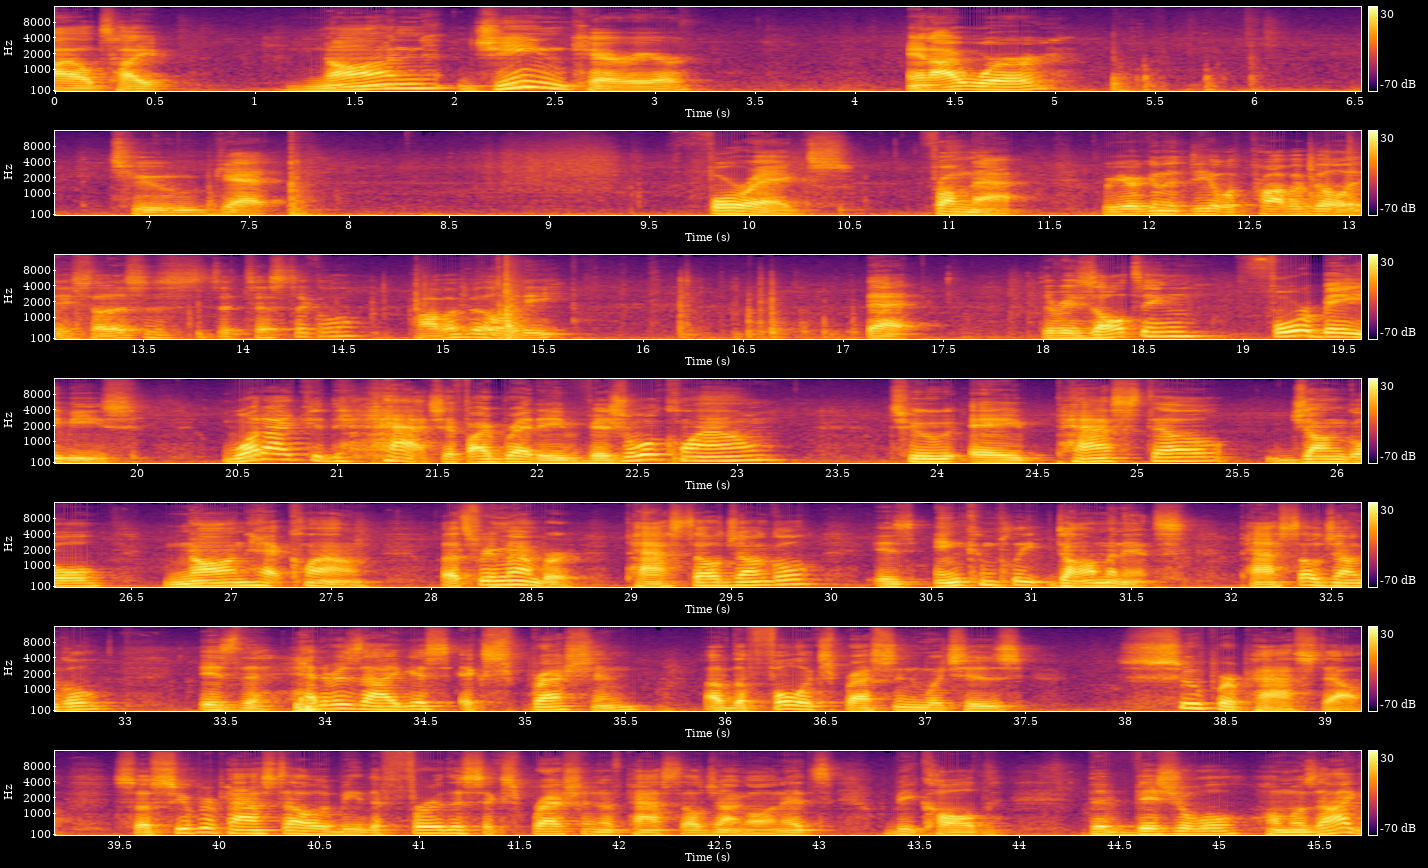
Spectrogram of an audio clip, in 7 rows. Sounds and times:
Speech: 0.0s - 3.3s, 4.2s - 5.1s, 6.8s - 7.8s, 9.8s - 15.7s, 17.1s - 45.7s.

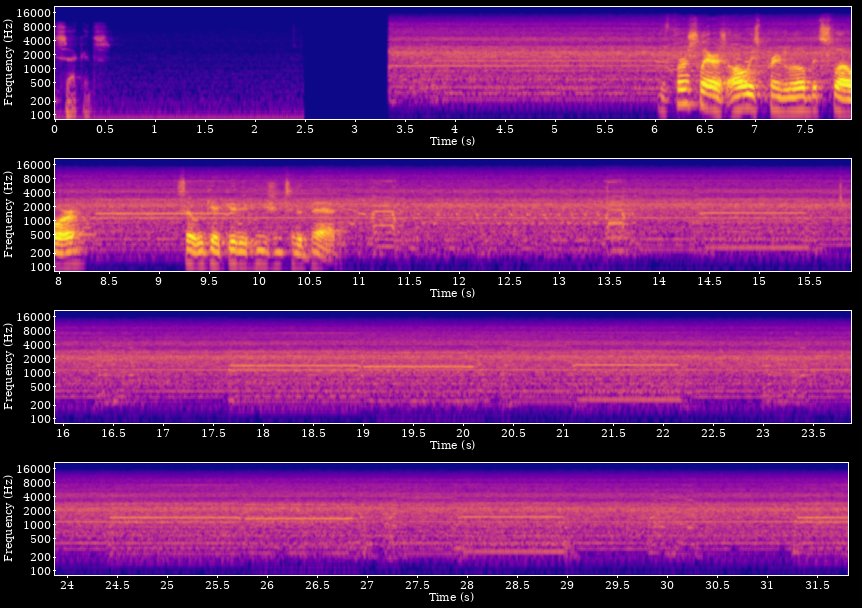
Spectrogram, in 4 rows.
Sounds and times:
Speech: 0.0s - 0.6s, 6.1s - 8.3s, 9.2s - 10.8s
Printer: 3.4s - 31.8s.

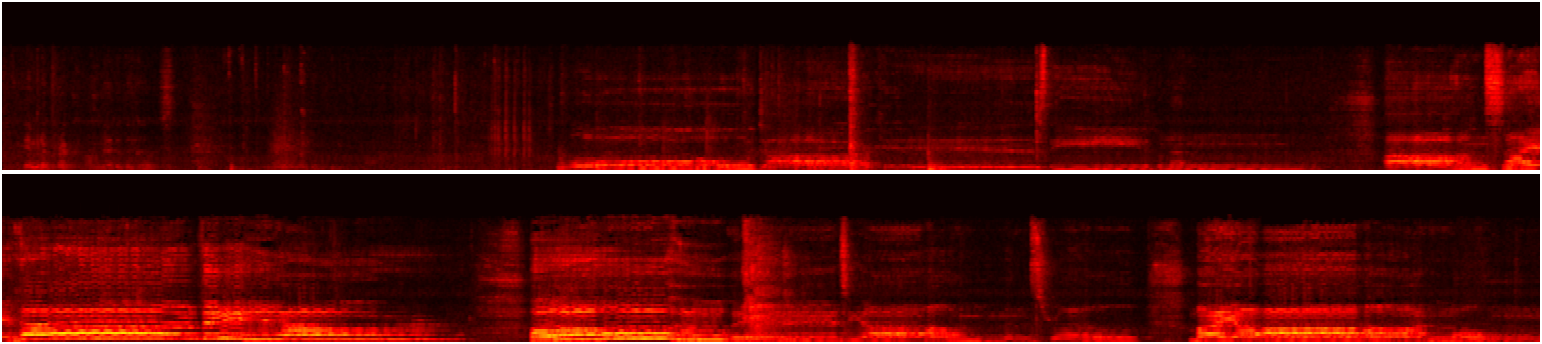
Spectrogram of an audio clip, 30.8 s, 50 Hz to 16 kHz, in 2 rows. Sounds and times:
Female singing: 5.6s - 13.2s, 13.8s - 20.0s, 20.7s - 30.7s.

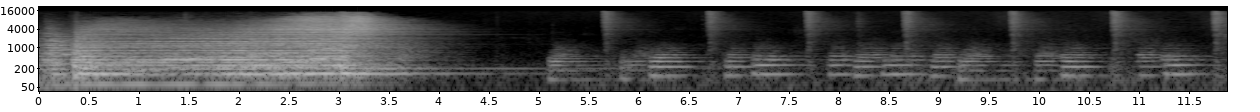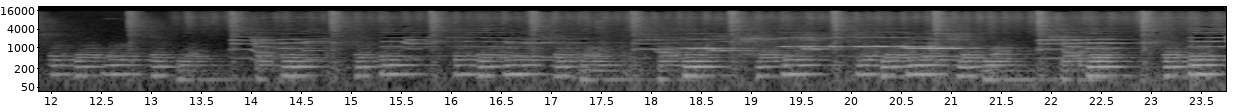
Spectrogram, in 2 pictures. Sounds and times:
Trombone: 0.0s - 4.0s, 5.1s - 23.7s
Orchestra: 0.0s - 23.7s
Percussion: 0.0s - 23.7s.

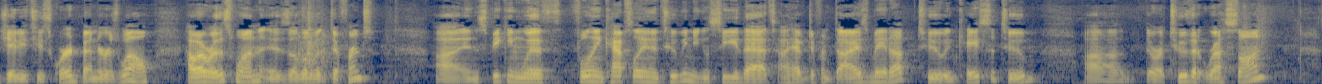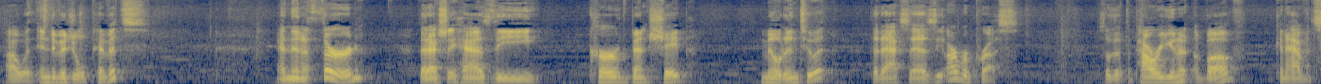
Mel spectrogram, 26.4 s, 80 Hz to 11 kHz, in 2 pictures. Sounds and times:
Speech: 0.0s - 3.7s, 4.4s - 14.7s, 16.0s - 20.2s, 20.8s - 23.4s, 24.2s - 26.4s
Music: 0.0s - 26.4s.

